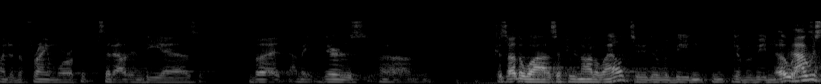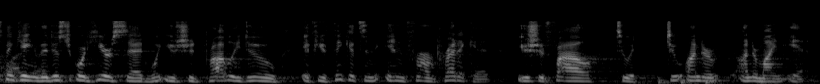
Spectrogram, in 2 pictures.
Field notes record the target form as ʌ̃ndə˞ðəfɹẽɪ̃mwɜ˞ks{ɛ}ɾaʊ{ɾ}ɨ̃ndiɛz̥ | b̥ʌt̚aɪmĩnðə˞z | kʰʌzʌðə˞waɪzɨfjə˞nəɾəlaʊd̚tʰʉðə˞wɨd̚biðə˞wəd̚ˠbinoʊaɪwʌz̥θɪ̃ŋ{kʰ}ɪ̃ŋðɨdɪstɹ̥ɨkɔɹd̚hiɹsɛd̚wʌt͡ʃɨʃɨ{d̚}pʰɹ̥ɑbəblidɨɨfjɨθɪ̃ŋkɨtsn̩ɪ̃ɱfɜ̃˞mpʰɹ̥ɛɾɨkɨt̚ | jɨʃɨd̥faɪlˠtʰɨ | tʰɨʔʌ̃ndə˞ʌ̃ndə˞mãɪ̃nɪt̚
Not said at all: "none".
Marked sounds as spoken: ɛ, ɾ, k, d̚

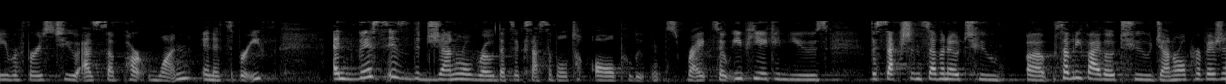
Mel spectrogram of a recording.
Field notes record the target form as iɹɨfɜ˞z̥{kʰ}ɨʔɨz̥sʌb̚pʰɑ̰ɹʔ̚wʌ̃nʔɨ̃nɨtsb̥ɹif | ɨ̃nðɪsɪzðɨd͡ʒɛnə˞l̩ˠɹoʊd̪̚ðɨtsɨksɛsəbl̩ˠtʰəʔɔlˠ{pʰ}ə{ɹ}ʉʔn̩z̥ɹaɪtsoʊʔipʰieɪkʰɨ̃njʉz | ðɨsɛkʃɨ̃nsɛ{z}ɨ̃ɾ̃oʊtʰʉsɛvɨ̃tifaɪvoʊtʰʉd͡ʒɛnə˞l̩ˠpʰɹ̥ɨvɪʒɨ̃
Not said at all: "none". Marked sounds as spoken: tʰ, pʰ, l, v

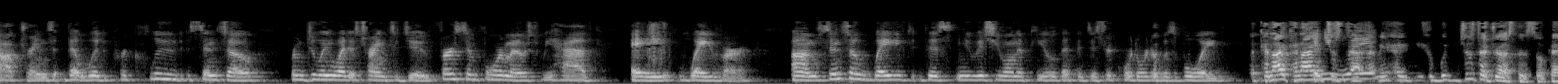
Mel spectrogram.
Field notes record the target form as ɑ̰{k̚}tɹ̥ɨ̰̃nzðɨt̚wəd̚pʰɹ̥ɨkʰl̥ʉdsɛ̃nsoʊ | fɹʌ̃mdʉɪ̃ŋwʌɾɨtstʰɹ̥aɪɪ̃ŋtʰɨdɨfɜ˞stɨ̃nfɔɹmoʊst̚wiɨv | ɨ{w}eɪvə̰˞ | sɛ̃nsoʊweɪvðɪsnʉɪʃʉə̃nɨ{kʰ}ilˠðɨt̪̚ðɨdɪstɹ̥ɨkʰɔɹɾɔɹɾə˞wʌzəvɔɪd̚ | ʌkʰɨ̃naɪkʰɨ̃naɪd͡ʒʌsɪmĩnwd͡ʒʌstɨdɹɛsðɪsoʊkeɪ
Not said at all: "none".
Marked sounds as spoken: k̚, w, pʰ

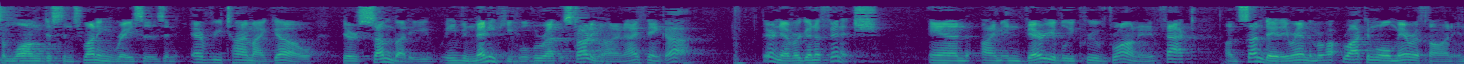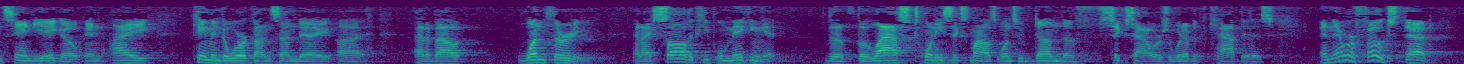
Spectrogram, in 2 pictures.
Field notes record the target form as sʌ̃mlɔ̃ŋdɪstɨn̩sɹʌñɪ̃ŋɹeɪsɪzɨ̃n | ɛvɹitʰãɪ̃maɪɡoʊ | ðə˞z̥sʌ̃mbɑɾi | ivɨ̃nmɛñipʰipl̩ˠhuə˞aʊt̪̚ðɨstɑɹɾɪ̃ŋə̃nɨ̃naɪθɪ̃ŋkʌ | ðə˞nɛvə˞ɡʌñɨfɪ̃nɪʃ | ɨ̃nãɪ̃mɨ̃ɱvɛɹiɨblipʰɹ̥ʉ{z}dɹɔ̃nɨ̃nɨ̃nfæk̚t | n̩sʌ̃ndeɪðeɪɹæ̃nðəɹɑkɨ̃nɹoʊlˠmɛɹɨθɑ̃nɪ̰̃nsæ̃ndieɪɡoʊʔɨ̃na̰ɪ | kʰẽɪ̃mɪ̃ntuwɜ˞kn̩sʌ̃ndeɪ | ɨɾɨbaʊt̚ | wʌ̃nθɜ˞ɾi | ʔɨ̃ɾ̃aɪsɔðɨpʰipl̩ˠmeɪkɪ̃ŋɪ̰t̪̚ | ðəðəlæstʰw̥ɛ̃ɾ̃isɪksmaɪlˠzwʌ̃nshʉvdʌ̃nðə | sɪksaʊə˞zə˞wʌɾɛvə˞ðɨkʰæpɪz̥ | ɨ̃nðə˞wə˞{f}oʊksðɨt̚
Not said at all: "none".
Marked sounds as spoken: v, f

